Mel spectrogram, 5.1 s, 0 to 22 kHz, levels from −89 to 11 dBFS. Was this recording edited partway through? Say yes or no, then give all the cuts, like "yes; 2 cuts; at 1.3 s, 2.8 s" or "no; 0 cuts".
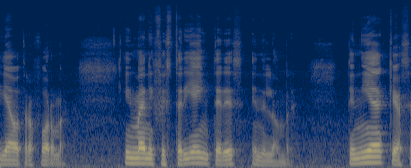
no; 0 cuts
